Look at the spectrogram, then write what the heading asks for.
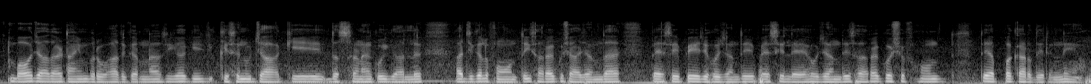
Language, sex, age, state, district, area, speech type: Punjabi, male, 18-30, Punjab, Hoshiarpur, rural, spontaneous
